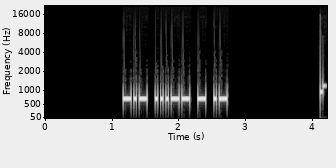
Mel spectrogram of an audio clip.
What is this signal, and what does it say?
Morse code, heard as a keyed tone, about 31 wpm, 700 Hz. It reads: K3TA
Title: USA Call Signs - 4 Characters - 2x Character Spacing - 30wpm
